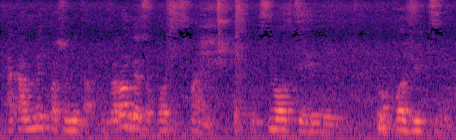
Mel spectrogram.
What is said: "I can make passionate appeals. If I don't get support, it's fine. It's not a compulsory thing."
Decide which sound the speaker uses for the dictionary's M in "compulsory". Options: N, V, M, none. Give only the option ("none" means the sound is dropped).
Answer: none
